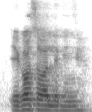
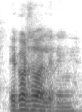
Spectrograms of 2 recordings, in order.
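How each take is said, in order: Both takes have the same delivery.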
